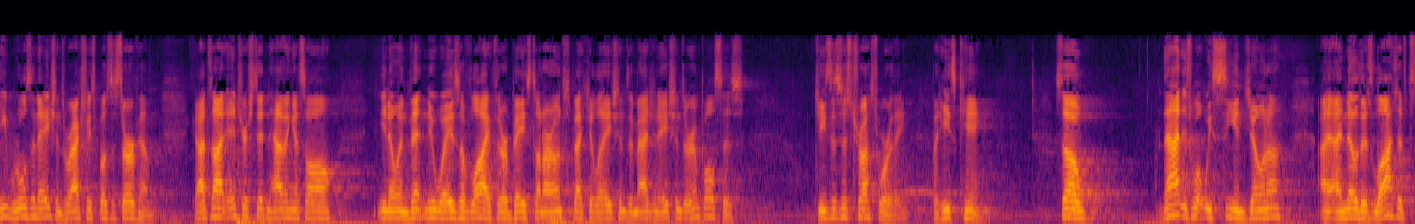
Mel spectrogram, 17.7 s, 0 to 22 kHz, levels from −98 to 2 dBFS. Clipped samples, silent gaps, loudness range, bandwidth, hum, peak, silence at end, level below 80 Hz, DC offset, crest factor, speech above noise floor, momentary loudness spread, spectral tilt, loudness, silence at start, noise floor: under 0.1%; none; 6 LU; 11.5 kHz; none; 0 dBFS; 0 s; -46 dBFS; under 0.1%; 24 dB; 28 dB; 13 LU; -4.5 dB/octave; -24 LUFS; 0 s; -52 dBFS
